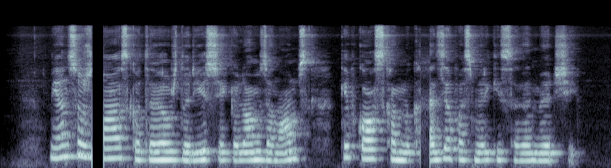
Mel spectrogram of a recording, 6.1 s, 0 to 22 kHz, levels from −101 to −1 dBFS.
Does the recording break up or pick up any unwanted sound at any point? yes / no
yes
